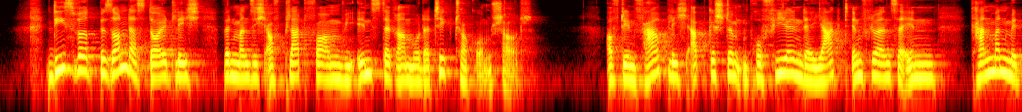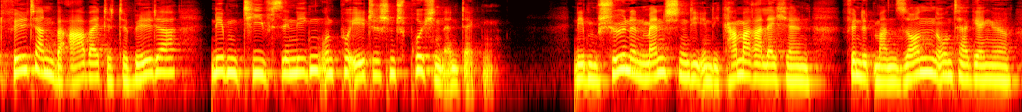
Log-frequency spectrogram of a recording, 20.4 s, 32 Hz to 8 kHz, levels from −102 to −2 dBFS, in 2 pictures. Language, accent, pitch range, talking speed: German, German, 160-210 Hz, 130 wpm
